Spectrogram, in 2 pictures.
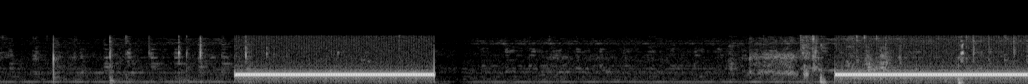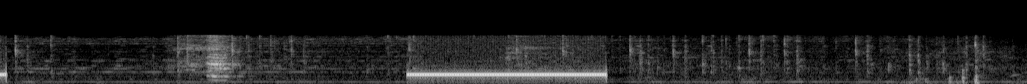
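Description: Telephone line tone during a call transfer: three steady mid-pitched tones, each about two seconds long, separated by longer stretches of quiet line hiss with faint clicks.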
